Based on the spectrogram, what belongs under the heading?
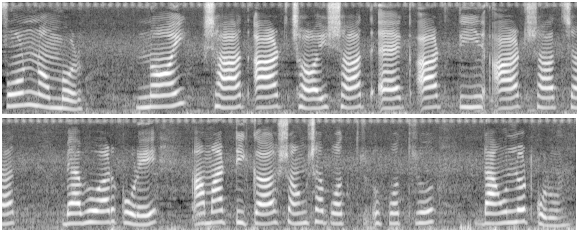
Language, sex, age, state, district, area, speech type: Bengali, female, 30-45, West Bengal, Kolkata, urban, read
